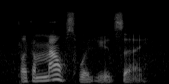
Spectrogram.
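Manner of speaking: ordinary delivery, nothing marked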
